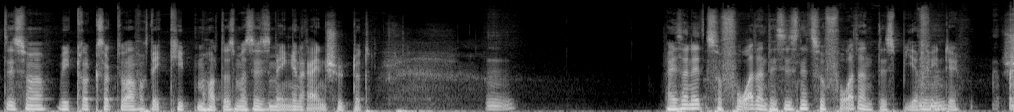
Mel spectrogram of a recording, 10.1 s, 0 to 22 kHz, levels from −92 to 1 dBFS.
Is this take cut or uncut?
cut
